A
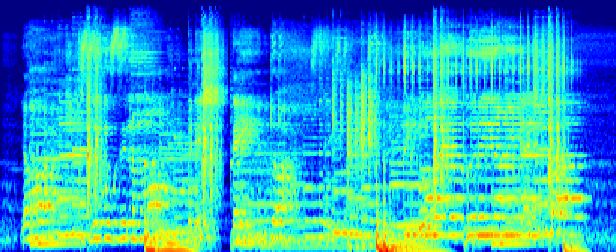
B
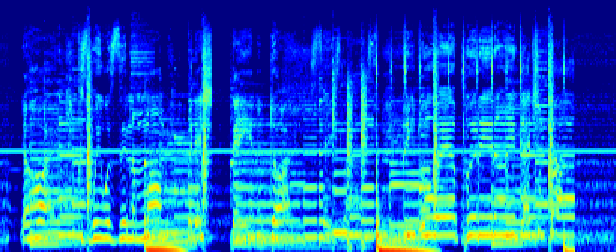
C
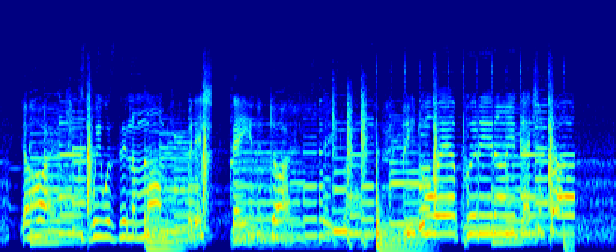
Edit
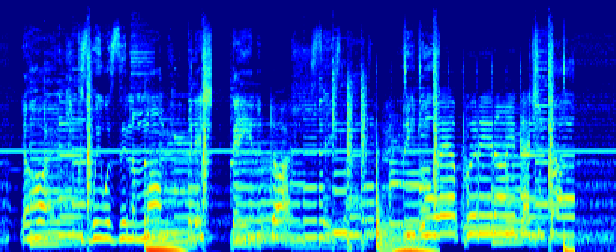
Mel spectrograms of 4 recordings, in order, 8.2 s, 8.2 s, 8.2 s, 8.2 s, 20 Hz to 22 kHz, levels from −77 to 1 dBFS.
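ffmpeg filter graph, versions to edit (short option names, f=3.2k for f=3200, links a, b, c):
-filter_complex "[2:a]asplit=3[a][b][c];[1:a]asplit=4[d][e][f][g];[d]atrim=end=3.482[h];[a]atrim=start=3.478:end=3.892[i];[e]atrim=start=3.888:end=4.97[j];[b]atrim=start=4.73:end=5.45[k];[f]atrim=start=5.21:end=5.862[l];[c]atrim=start=5.858:end=7.042[m];[g]atrim=start=7.038[n];[h][i]acrossfade=d=0.004:c1=hsin:c2=hsin[o];[o][j]acrossfade=d=0.004:c1=hsin:c2=hsin[p];[p][k]acrossfade=d=0.24:c1=tri:c2=tri[q];[q][l]acrossfade=d=0.24:c1=tri:c2=tri[r];[r][m]acrossfade=d=0.004:c1=hsin:c2=hsin[s];[s][n]acrossfade=d=0.004:c1=hsin:c2=hsin"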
